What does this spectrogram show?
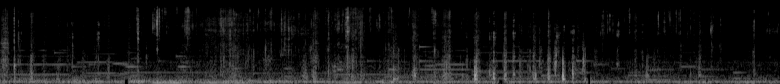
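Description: Close-up crunching and chewing of seasoned fried chicken, with sharp crisp bites scattered through, over light background music.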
